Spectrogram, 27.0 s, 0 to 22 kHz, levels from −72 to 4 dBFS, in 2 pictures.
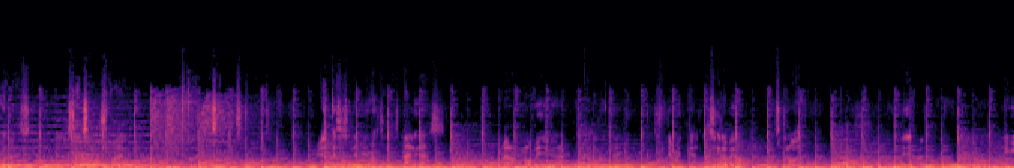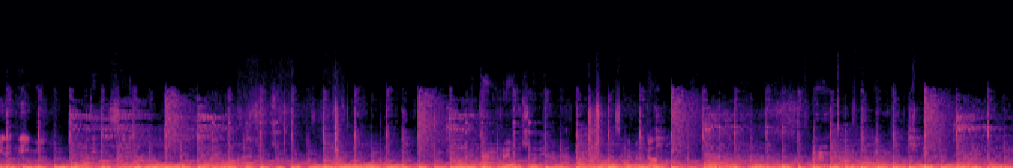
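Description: No technical faults can be heard anywhere in this clip.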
